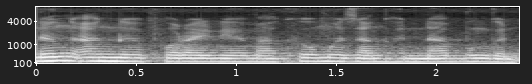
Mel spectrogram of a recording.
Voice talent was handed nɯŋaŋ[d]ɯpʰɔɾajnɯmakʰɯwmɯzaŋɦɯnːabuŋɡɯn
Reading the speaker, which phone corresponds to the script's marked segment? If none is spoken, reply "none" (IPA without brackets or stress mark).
n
